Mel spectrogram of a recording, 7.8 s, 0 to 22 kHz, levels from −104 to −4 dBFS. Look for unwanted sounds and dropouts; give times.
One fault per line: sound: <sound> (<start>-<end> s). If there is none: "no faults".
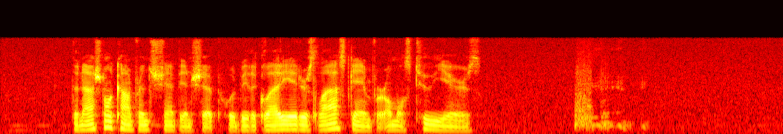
sound: laugh (5.7-6.5 s)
